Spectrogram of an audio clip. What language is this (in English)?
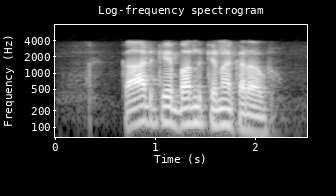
Maithili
